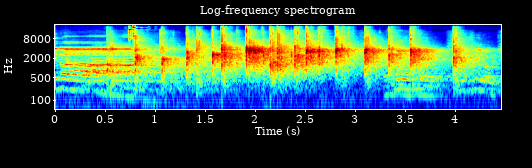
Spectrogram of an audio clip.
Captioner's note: applause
